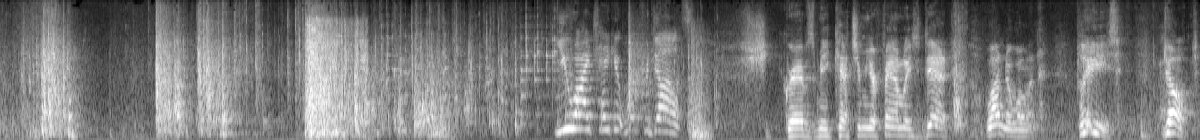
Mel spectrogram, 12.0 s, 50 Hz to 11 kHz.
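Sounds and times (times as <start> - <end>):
wooden chair being smashed: 0.3 - 0.8, 1.5 - 5.7
loud crash: 3.0 - 4.8.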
